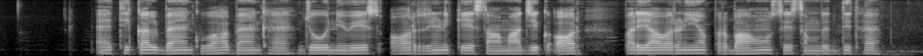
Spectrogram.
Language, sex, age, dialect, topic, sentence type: Hindi, male, 18-24, Garhwali, banking, statement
